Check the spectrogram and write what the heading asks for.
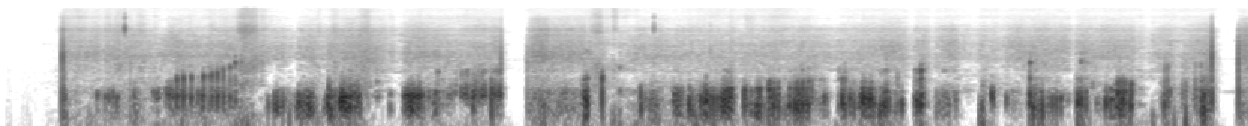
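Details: Stomach growls heard while listening to a person's belly: irregular gurgling and rumbling bursts with short gaps, normal gut activity; bowel sounds.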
